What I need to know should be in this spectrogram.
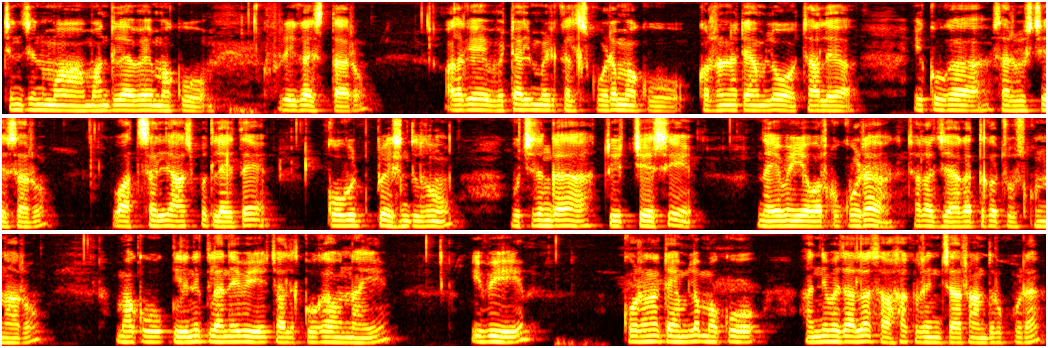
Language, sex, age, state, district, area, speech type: Telugu, male, 45-60, Andhra Pradesh, Vizianagaram, rural, spontaneous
